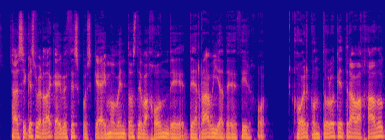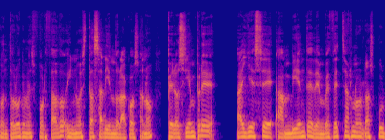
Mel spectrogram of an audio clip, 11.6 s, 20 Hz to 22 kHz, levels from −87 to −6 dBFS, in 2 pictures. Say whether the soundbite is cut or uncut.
cut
